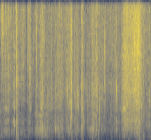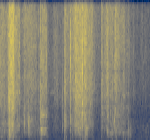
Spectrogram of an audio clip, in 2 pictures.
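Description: Plastic foam packing crinkles as hands pull it out.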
